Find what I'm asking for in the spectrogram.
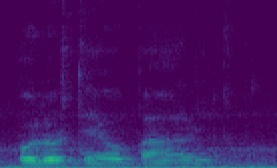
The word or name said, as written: Polorotheoparl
